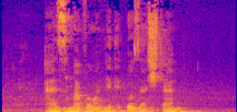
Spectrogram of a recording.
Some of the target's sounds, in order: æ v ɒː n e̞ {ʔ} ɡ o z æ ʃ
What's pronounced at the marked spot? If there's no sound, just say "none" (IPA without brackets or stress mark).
ʔ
